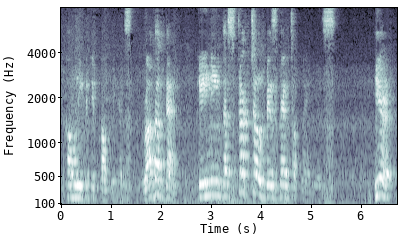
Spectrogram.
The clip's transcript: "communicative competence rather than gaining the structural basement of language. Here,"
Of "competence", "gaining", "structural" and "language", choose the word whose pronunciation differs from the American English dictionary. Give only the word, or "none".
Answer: language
